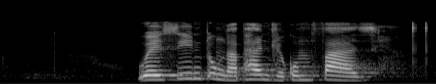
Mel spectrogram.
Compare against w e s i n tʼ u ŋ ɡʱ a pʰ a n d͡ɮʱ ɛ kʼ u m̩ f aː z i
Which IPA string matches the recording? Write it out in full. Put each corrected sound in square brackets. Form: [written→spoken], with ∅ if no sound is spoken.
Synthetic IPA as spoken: w e s i n tʼ u ŋ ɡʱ a pʰ a n d͡ɮʱ ɛ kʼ [u→o] m̩ f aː z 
